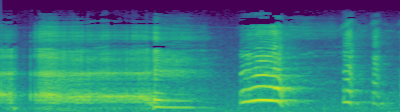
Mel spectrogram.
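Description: A man laughing heartily: a long breathy laugh, then a short, loud cry that rises and falls in pitch about two and a half seconds in.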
